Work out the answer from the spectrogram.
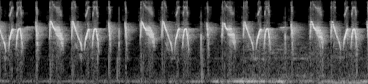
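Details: Caged hill prinia singing vigorously, a quick series of piercing high notes that swoop down and back up, grouped in short rapid bursts with scattered clicks.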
